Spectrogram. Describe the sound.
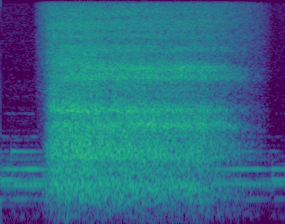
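A slow breath out during a guided breathing exercise, a soft, even rush of air lasting nearly two seconds that fades away at the end.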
